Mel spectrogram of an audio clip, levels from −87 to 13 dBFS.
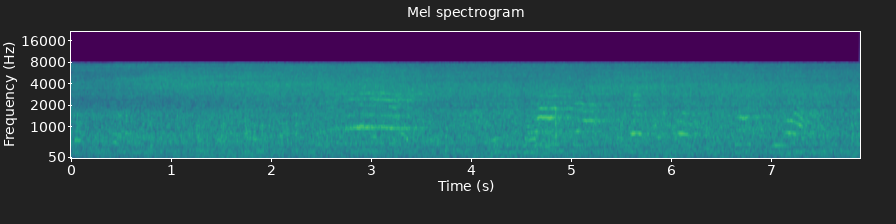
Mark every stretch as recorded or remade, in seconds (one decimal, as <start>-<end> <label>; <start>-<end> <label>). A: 0.0-3.5 recorded; 3.5-4.6 remade; 4.6-7.9 recorded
